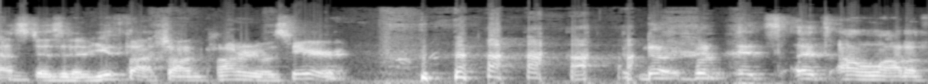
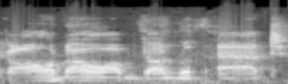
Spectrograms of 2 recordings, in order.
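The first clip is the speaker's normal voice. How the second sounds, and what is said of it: Imitates another person's voice. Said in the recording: “Sean Connery impersonation”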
